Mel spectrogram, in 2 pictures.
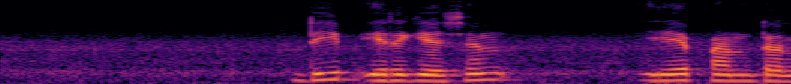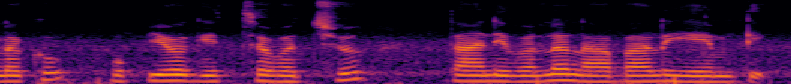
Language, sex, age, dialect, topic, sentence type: Telugu, male, 18-24, Utterandhra, agriculture, question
